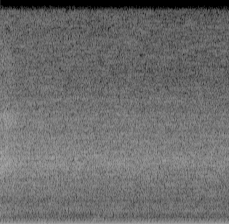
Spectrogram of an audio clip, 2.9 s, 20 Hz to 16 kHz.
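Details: DIY 4WD rolling-road dyno: steady hiss of air venting as the air jacks are let down after the lift; normal air release sound, no leaks or faults evident.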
